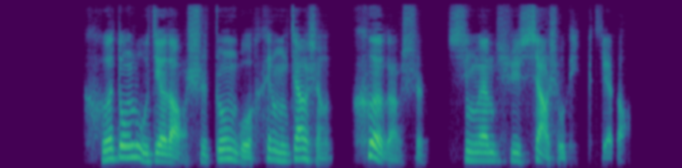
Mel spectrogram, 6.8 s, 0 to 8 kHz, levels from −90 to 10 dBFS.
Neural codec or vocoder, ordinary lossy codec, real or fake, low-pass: codec, 16 kHz, 1 kbps, FunCodec, trained on Chinese and English, 50 frames a second; MP3, 48 kbps; fake; 7.2 kHz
